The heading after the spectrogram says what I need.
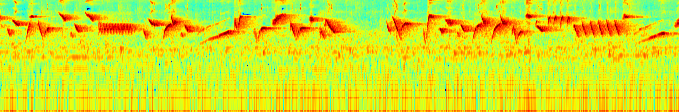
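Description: Sanger bird in a fast, continuous, high-pitched warble of sweeping whistles, chirps and rapid buzzy trills, with only a brief pause midway.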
